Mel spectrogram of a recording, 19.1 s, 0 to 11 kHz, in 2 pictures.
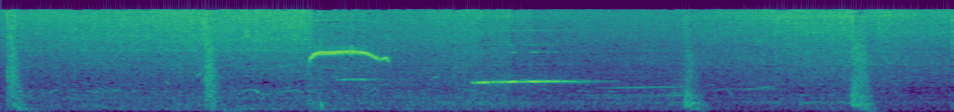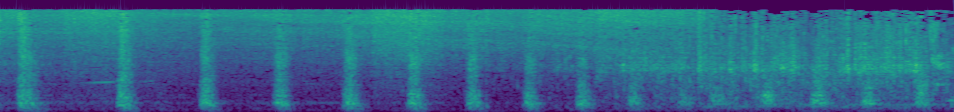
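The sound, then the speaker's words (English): A steam locomotive of the 6:30 train to London hisses steadily at a station, with a couple of brief whistle tones early on, then sharp rhythmic chuffs start and speed up as the engine gets moving. “They're trying for the 6:30 to London.”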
